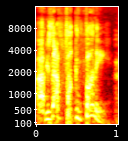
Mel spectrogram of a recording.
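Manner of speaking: high scornful jab, laughing through it; laughing mock Rogan put-down; mocking Joe Rogan. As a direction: laugh while sneering the insult up high. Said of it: "Joe Rogan says".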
